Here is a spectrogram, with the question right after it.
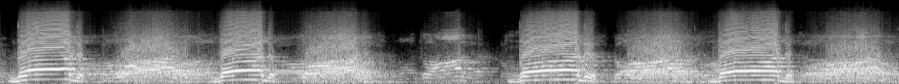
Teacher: یہ ضاد، یا ایک طرف کو بھی لگا سکتے ہیں، زبان کی ایک طرف اوپر دانتوں کے جڑ میں لگائیں · یہ ضاد کو نکالنے کا طریقہ یہ سب سے مشکل مخرج ہے کہ یہ دیکھیں اگر یہ زبان ہے نا ہماری، اچھا جی یہ زبان، یہ دیکھیں یہ زبان کی 2 کروٹیں ہیں نا، ان کو بیک وقت اوپر کے دانتوں کی جڑوں میں لگانا ہے. ضاد، یہ دال کو موٹا نہیں کرنا ہوتا، دال کا تو مخرج ہی بالکل ڈفرنٹ ہے.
